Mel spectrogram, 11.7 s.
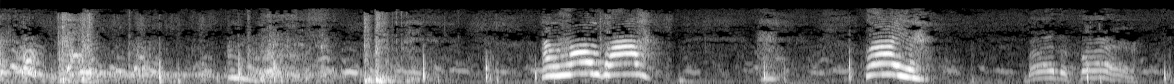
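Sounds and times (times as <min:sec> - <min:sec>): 
door banging: 0:00.0 - 0:04.2
sled dogs barking and yelping: 0:00.0 - 0:11.7.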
